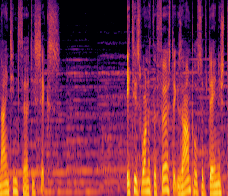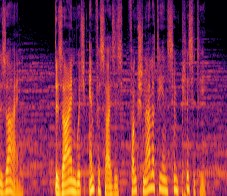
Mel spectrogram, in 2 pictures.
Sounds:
music
speech

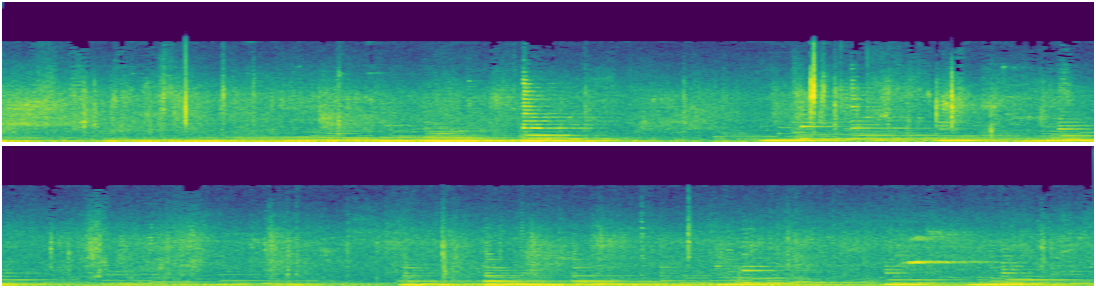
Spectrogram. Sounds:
playing harp

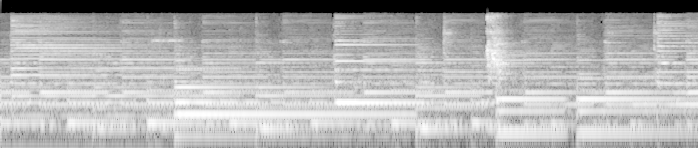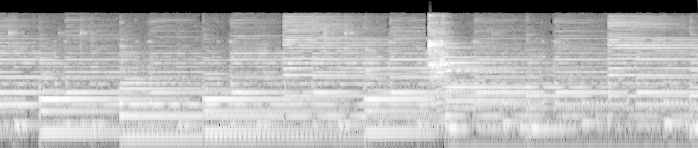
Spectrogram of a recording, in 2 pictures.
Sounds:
guitar
acoustic guitar
music
musical instrument
strum

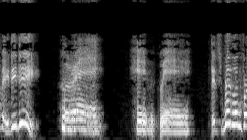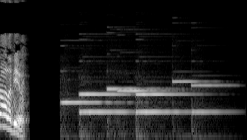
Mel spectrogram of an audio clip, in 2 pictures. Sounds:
music
speech

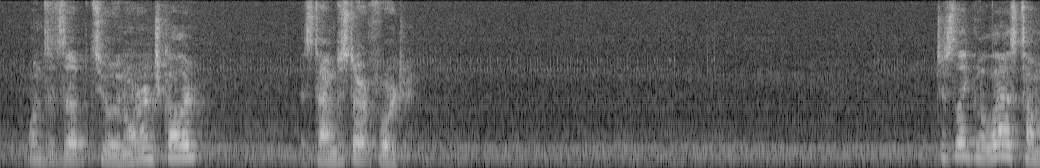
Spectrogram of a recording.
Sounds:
speech

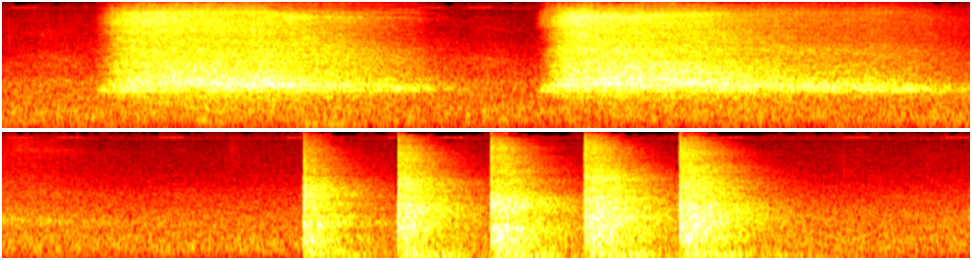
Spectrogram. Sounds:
speech
breathing

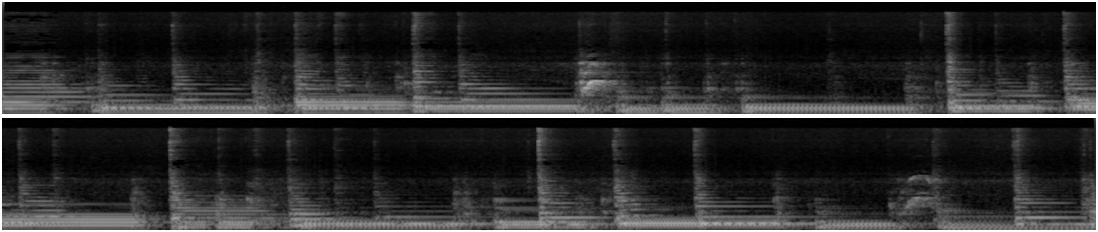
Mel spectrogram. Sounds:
plucked string instrument
music
bowed string instrument
bass guitar
playing bass guitar
musical instrument
inside a small room

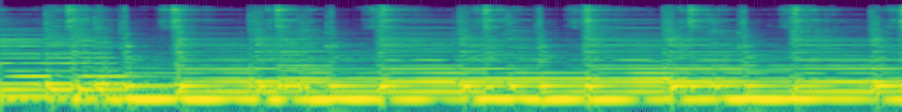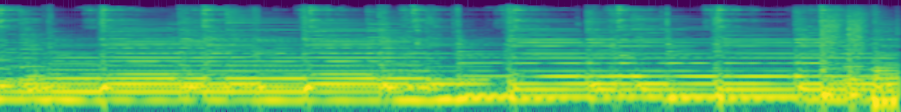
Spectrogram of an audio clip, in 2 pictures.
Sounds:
music

